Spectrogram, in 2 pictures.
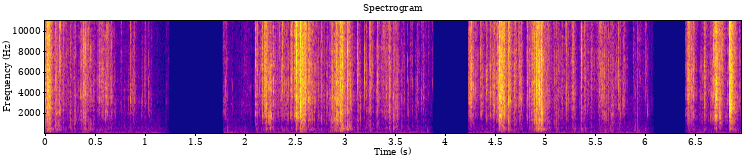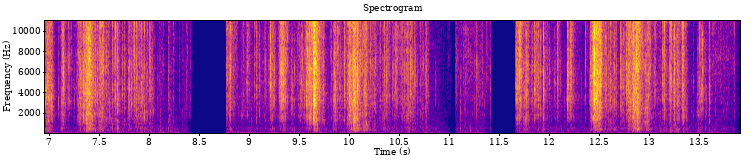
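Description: Foil trading-card pack wrappers being torn open and crinkled in hand, in about six bursts of crackling rustle separated by short silent gaps.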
